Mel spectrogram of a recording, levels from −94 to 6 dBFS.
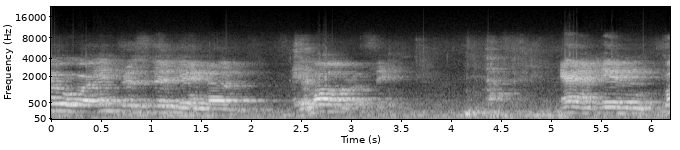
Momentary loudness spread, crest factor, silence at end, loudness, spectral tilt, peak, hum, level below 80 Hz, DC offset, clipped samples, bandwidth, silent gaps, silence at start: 17 LU; 12 dB; 0 s; -14 LUFS; -5.5 dB/octave; -2 dBFS; none; -38 dBFS; under 0.1%; under 0.1%; 9.6 kHz; none; 0 s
